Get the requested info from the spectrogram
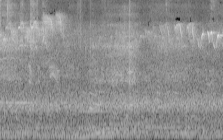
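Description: A small bird chirping a quick run of repeated high notes, strongest near the end, over steady outdoor background noise with a low hum and faint chatter of people.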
